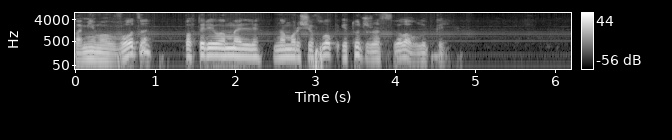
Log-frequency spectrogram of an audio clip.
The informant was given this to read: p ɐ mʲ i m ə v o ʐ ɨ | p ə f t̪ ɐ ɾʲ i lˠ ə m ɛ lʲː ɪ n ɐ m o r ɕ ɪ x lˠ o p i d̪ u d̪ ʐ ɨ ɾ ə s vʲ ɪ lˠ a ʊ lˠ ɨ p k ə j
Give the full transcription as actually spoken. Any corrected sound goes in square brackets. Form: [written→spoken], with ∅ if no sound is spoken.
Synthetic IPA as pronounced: p ɐ mʲ i m ə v o [ʐ→z] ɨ | p ə f t̪ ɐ ɾʲ i lˠ ə m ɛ lʲː ɪ n ɐ m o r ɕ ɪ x lˠ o p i [d̪→t̪] u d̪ ʐ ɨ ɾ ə s vʲ ɪ lˠ a ʊ lˠ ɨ p k ə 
